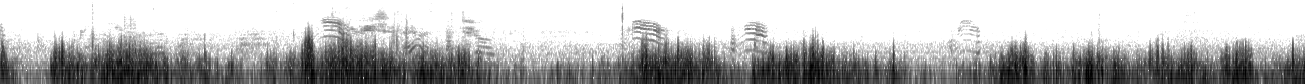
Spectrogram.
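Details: Kitten outdoors on a windy day, giving several short, high meows with falling and wavering pitch, scattered among loud, low gusts of wind rumbling through the recording.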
